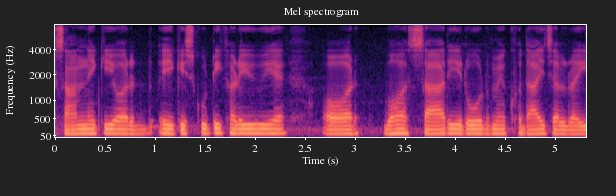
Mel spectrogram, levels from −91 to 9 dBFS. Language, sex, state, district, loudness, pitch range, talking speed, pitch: Hindi, male, Uttar Pradesh, Lalitpur, -16 LUFS, 105-115 Hz, 180 wpm, 110 Hz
